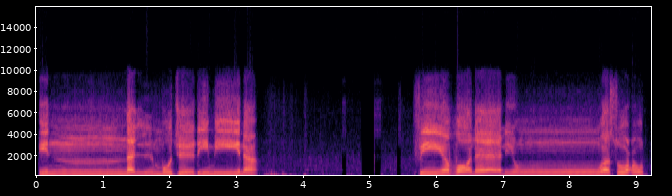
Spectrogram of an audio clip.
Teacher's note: جیم چونکہ ساکن ہے، جیم پہ کلکلا کریں گے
